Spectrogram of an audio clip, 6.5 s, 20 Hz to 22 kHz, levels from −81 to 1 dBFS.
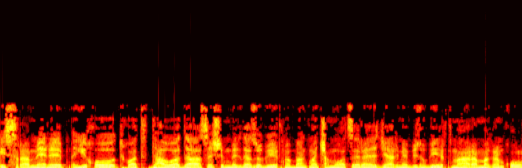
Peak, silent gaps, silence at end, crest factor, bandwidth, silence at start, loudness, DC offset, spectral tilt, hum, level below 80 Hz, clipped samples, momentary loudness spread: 0 dBFS; none; 0 s; 12 dB; 8.8 kHz; 0 s; -13 LUFS; under 0.1%; -6 dB/octave; none; -28 dBFS; under 0.1%; 3 LU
